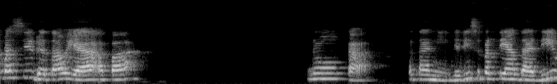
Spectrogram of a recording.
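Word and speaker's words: 農家: Nah, ini teman-teman pasti udah tahu ya apa Noka, petani. Jadi seperti yang tadi, walaupun tulisannya Keisatsukan, kita bacanya panjang, Keisatsuka gitu. Nah, ini juga gitu. Tulisannya no uka, tapi kita bacanya tetap panjang, Noka.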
